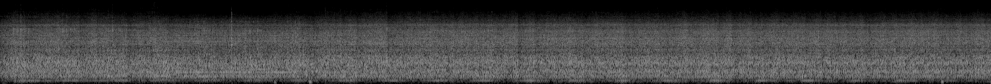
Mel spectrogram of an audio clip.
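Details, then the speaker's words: Kearney & Trecker 3H horizontal mill, first spur-gear cut with dividing head, speed 124, feed 4.5 in/min, cutting oil applied: steady, even hiss of cutter through steel with soft regular pulse, no chatter or squeal; clean, healthy cut. "i'm going to give some cutting oil in here and we'll make our first cut see what it sounds like cutting like butter"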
